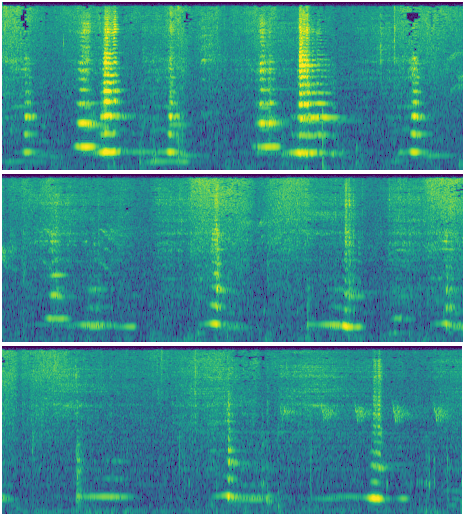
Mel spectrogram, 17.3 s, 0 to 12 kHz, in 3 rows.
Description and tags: Gate squeak 3 long
metal, spooky, squeaking, hinges, door, long, metallic, hinge, scary, squeak, open, foley, creak, horror, squeaky, close, gate, halloween, creaking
